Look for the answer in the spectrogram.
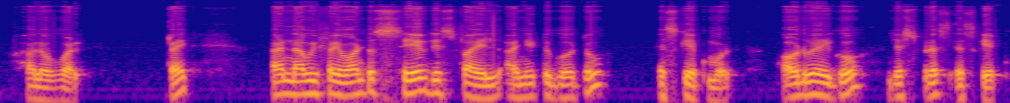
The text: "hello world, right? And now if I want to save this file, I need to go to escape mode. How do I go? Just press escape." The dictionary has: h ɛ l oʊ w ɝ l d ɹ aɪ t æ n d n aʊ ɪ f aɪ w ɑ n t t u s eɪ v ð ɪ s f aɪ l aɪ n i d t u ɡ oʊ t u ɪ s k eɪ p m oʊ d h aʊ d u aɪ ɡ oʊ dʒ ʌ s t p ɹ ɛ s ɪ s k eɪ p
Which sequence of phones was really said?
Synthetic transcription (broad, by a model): h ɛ l oʊ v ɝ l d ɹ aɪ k æ n d n aʊ ɪ f aɪ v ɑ n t t u s eɪ v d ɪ s f aɪ l aɪ n i d t u ɡ oʊ t u ɪ s k eɪ p m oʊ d h aʊ d u aɪ ɡ oʊ dʒ ʌ s t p ɹ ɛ s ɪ s k eɪ p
